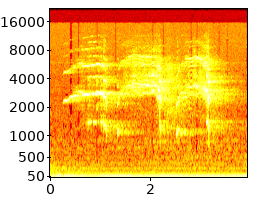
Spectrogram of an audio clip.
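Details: Nestling peregrine falcon begging as an adult brings food, nest box on a water tower in Orange, New South Wales, November 2021 at night; long, bending, whining screeches that rise and fall, two main wails.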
